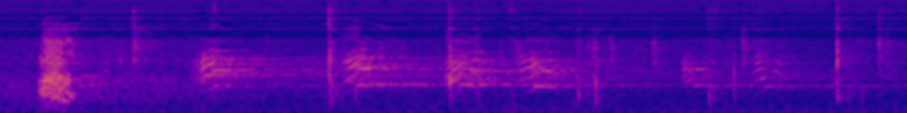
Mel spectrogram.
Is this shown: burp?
no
